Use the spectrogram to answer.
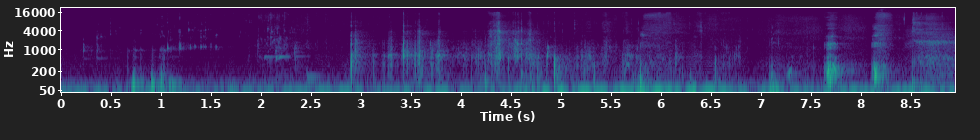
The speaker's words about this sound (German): Und an dieser Stelle trinke ich erstmal wieder was.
